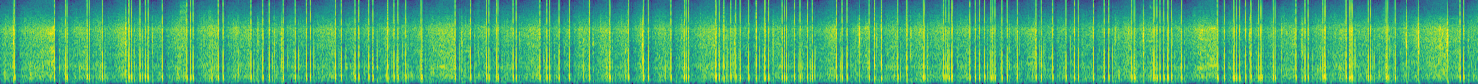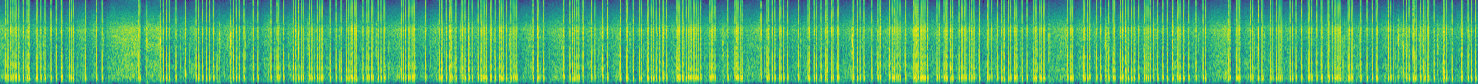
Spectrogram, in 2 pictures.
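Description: Fireworks display: a dense, unbroken barrage of bursts and crackling reports, many per second, getting a little heavier about halfway through.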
